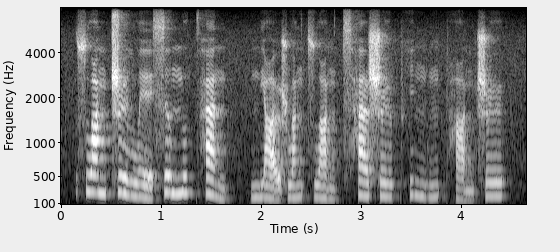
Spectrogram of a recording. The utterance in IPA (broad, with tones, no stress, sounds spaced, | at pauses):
s w ɑ˥˧ ŋ ʈ͡ʂ ɻ̩˥˩ l w ḛ˨˩ ɪ̯ s ɹ̩˥˧ n̪ u˥˧ t̪ʰ a˥˩ n | n̪ j ɑ̰˨˩ ʊ̯ ʂ w ɑ˦ ŋ t͡s w ɑ̰˨˩ ŋ t͡sʰ ä˥˩ ʂ ɻ̩˧˥ pʰ i˥˩ ŋ ʊ˧˥ ŋ pʰ ɑ̰˨˩ ŋ ʂ ɻ̩˥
